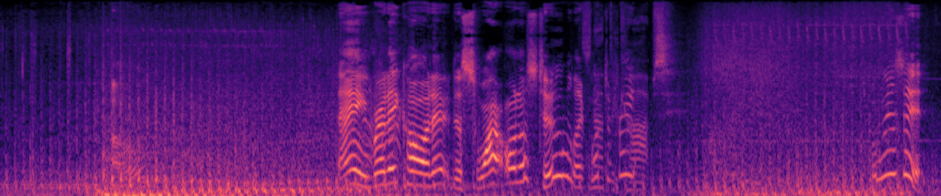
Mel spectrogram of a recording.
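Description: A helicopter rotor thuds steadily nearby.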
